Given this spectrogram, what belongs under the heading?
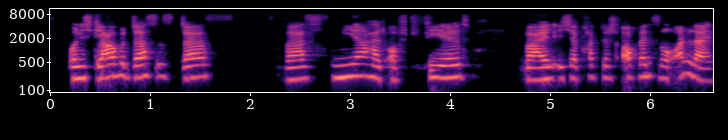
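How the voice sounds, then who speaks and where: Here a woman talks in a plain, everyday voice at a medium pitch. Her intonation stays fairly even. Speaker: blogger and freelancer. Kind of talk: casual chat.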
